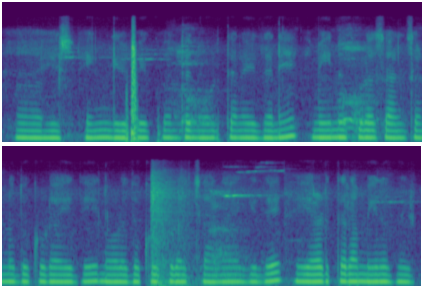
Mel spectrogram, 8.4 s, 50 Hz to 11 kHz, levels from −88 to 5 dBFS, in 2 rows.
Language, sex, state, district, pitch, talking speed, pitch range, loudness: Kannada, female, Karnataka, Shimoga, 165 Hz, 145 wpm, 160-170 Hz, -24 LUFS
